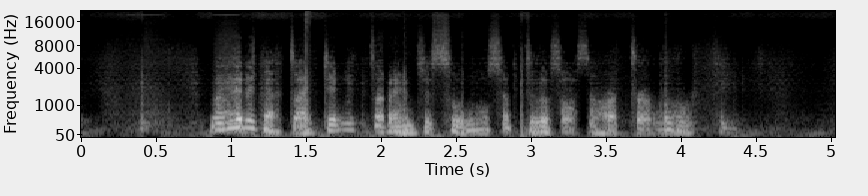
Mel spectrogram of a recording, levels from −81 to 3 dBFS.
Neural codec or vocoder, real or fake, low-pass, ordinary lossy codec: codec, 44.1 kHz, 0.9 kbps, DAC; fake; none; none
